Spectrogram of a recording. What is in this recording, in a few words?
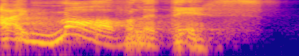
Female Val'kyr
